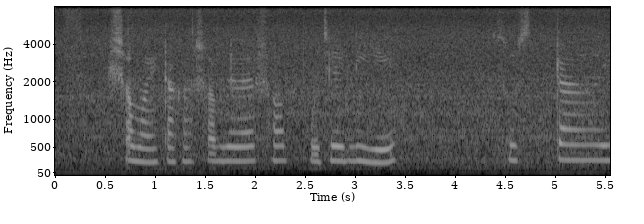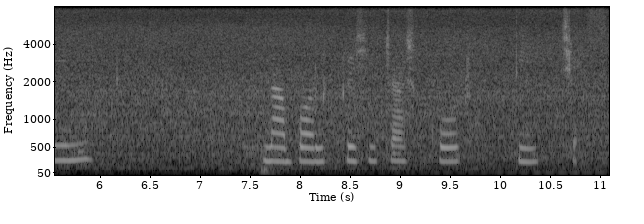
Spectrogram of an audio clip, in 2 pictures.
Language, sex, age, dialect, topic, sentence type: Bengali, female, 18-24, Western, agriculture, statement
